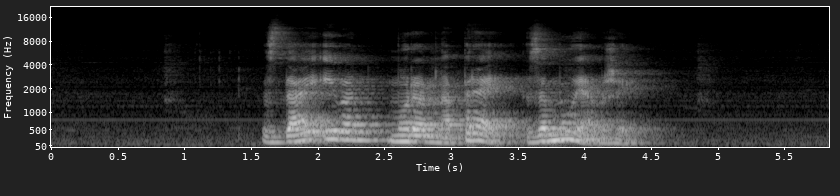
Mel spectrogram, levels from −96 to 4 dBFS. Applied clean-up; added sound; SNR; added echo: none; none; none; reverberation time 0.8 s.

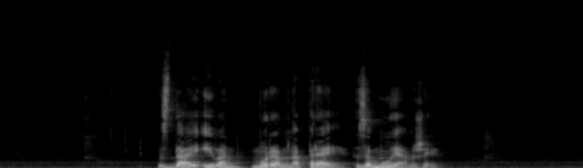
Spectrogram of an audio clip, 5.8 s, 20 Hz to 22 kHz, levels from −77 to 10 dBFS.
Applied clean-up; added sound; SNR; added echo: none; none; none; none.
